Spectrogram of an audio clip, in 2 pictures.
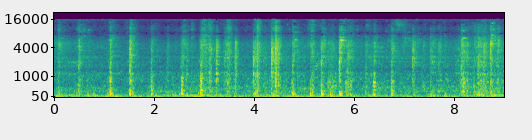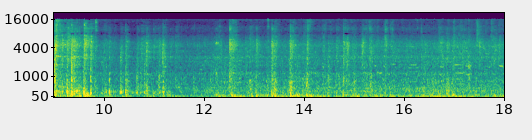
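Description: Indian Railways passenger coach running along the track, its wheels clattering irregularly over rail joints over a steady low rumble. The clatter gets busier and louder about nine seconds in.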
